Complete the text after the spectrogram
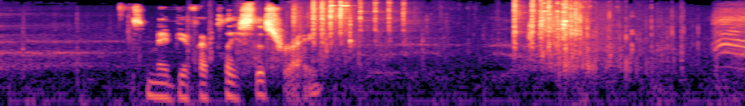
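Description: A metal bear trap clanks as it is set.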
